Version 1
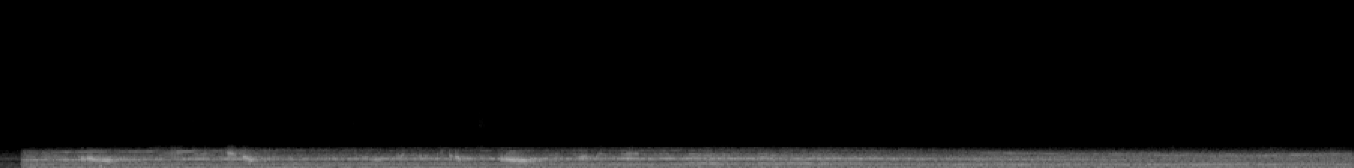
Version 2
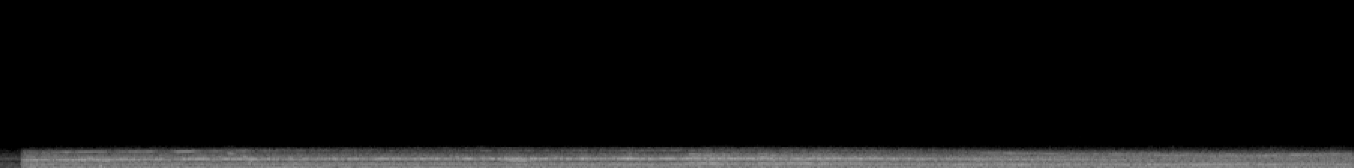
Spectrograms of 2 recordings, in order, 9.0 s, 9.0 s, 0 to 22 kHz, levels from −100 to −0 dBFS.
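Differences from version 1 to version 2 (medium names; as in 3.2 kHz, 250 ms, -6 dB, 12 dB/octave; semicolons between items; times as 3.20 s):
speech -8.0 dB; background +5.5 dB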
